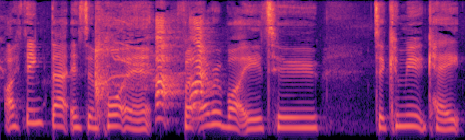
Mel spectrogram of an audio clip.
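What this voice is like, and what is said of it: Put-on accent. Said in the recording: “I'll talk in an accent.”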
